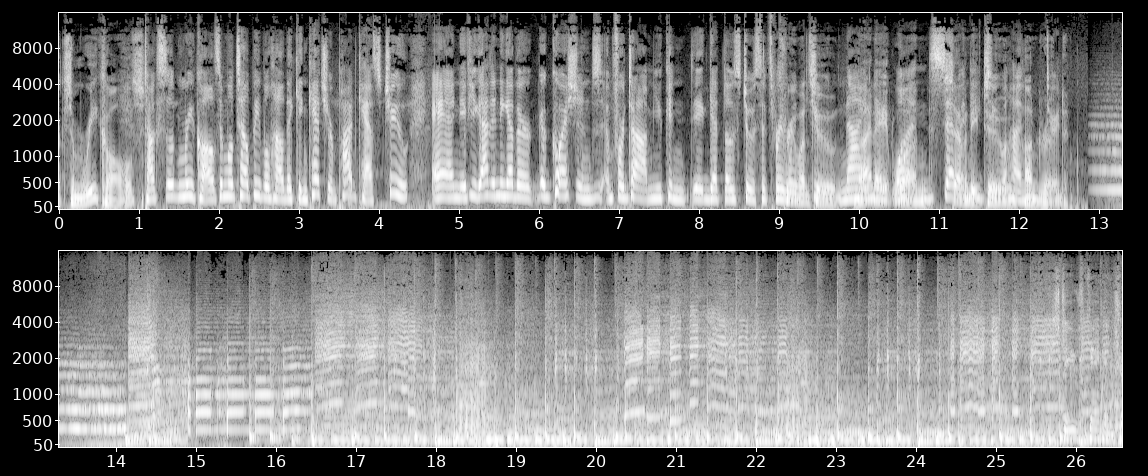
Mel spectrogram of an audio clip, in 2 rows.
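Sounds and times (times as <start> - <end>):
speech: 0.0 - 12.8, 26.2 - 26.5
upbeat humorous song with full instrumentation during radio break: 9.9 - 12.0, 14.1 - 26.5.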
